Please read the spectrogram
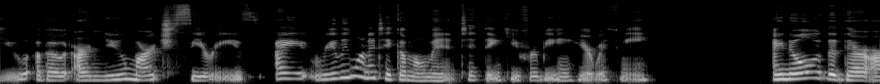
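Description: Listening to this speech recording, nothing stood out as a technical problem.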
